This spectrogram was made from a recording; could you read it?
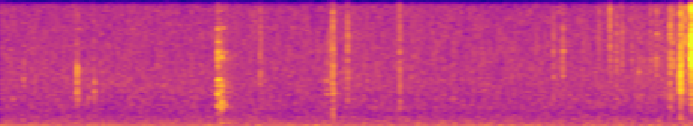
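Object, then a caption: Glitter-coated soap bar. A metal blade carves and scrapes the colorful glitter-and-sequin coating off a solid oval soap bar with a cream inside, held in the hand. The sound is quiet and bright: faint, sparse scratchy ticks and crackles over a soft hiss, growing denser and louder into a crisp scraping flurry at the end.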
